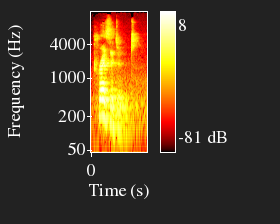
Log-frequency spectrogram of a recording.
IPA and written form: ˈprezədənt (president)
